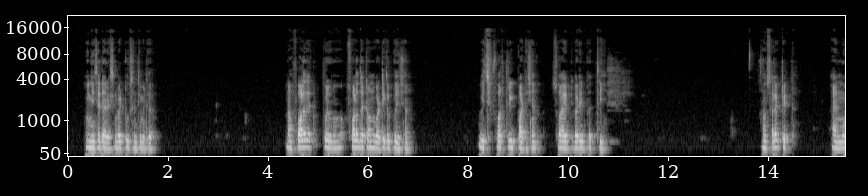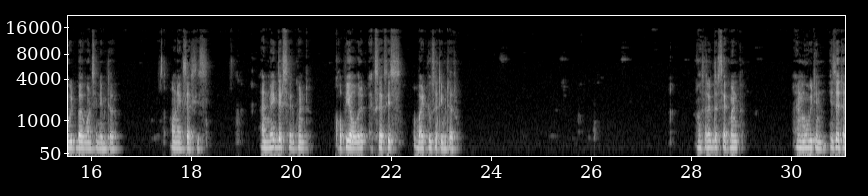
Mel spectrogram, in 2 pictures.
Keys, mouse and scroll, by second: 0.1-1.7 typing, 2.7 click, 4.6 m, 5.4 ctrl+click, 6.6 Right, 8.1 click, 9.0-9.9 typing, 11.4 click, 12.0 shift+click, 12.8 m, 13.1 click, 13.9 Right, 14.3-17.5 typing, 18.1 click, 21.3 m, 22.2 click, 23.3 Right, 24.1-25.8 typing, 26.5 click, 27.8 m, 28.5 ctrl+click, 29.1-30.1 scroll down 2, 30.1 Up, 30.7 6.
